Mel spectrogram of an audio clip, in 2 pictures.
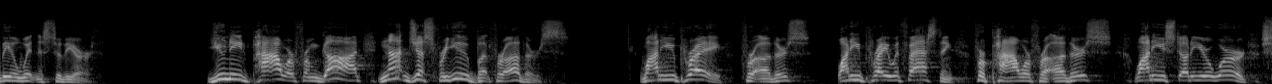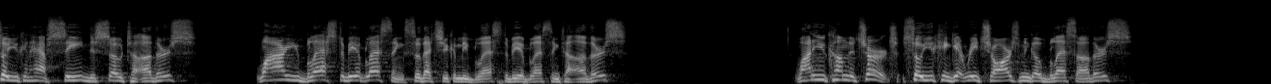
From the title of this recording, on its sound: Live Service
